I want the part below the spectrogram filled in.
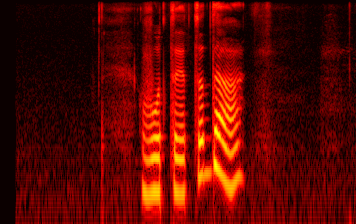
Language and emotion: Russian, positive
